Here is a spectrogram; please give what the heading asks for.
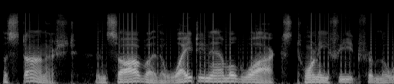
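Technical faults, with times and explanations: Throughout: block size mismatch (padded). A short silent gap in every block produces a 23.4 Hz buzz, fitting 1024-sample reads, and speech runs at 0.938 speed with timbre unchanged.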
